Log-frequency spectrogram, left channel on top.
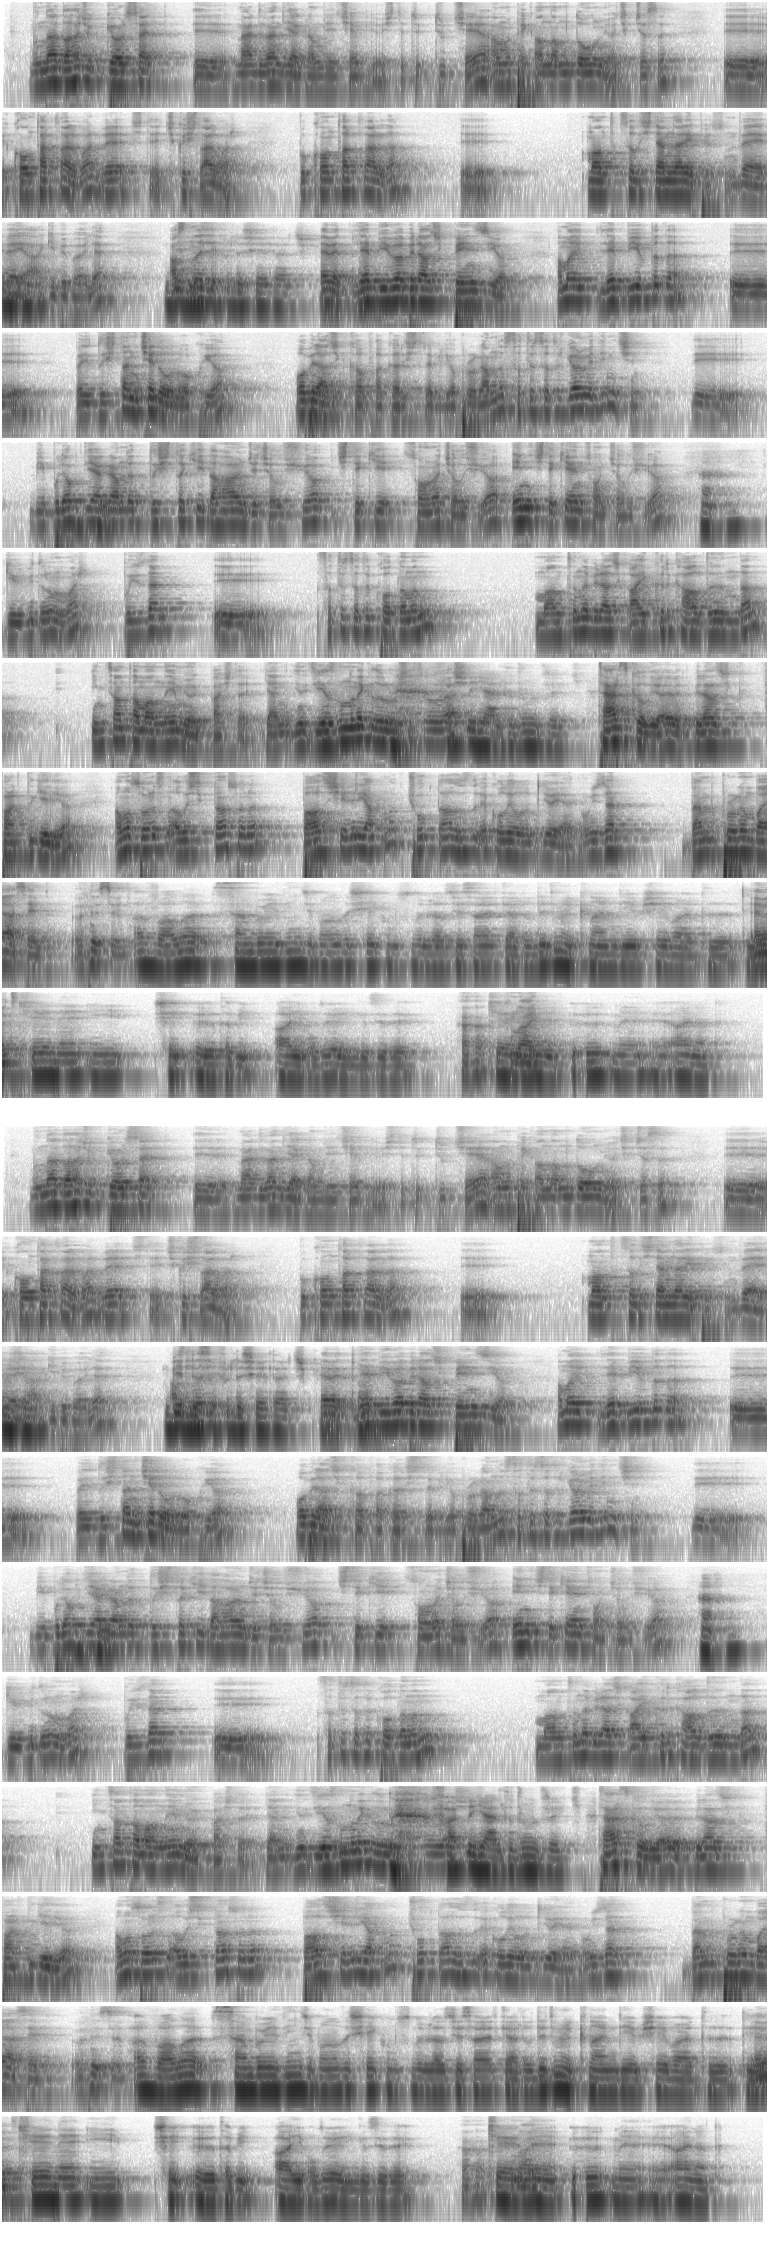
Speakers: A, on the left (about 45°); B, on the right (about 55°).
A: Bunlar daha çok görsel e, merdiven diagram diye çevriliyor işte Tür- Türkçe'ye ama pek anlamlı da olmuyor açıkçası. E, kontaklar var ve işte çıkışlar var. Bu kontaklarla e, mantıksal işlemler yapıyorsun ve
B: Hı
A: veya
B: hı.
A: gibi böyle.
B: Birli
A: Aslında le-
B: sıfırlı şeyler çıkıyor.
A: evet
B: Tamam.
A: LabVIEW'a birazcık benziyor. Ama LabVIEW'da da e, böyle dıştan içe doğru okuyor. O birazcık kafa karıştırabiliyor programda. Satır satır görmediğin için eee, bir blok
B: Hı hı.
A: diyagramda dıştaki daha önce çalışıyor, içteki sonra çalışıyor, en içteki en son çalışıyor
B: Hı hı.
A: gibi bir durum var. Bu yüzden eee, satır satır kodlamanın mantığına birazcık aykırı kaldığından insan tam anlayamıyor ilk başta. Yani y- yazılımla ne kadar uğraşırsan
B: <laughs>
A: uğraş
B: Farklı geldi değil mi direkt?
A: ters kalıyor evet birazcık farklı geliyor. Ama sonrasında alıştıktan sonra bazı şeyleri yapmak çok daha hızlı ve kolay olabiliyor yani. O yüzden ben bu programı bayağı sevdim <laughs> öyle söyleyeyim.
B: Abi valla sen böyle deyince bana da şey konusunda biraz cesaret geldi. O dedim ya Knaim diye bir şey vardı diye.
A: Evet.
B: K, N, I şey I tabii I oluyor ya İngilizce'de.
A: Haha,
B: K,
A: Kınayım.
B: N, I, M, E aynen.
